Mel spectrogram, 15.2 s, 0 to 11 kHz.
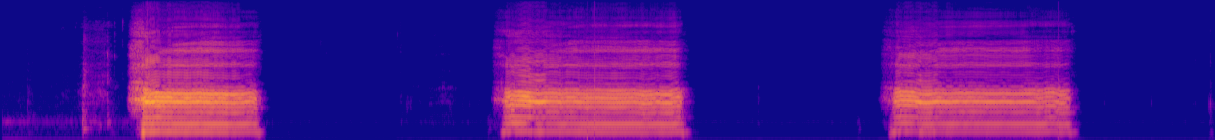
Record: {"exhalation_length": "15.2 s", "exhalation_amplitude": 32768, "exhalation_signal_mean_std_ratio": 0.51, "survey_phase": "beta (2021-08-13 to 2022-03-07)", "age": "65+", "gender": "Male", "wearing_mask": "No", "symptom_none": true, "smoker_status": "Never smoked", "respiratory_condition_asthma": false, "respiratory_condition_other": false, "recruitment_source": "Test and Trace", "submission_delay": "0 days", "covid_test_result": "Negative", "covid_test_method": "LFT"}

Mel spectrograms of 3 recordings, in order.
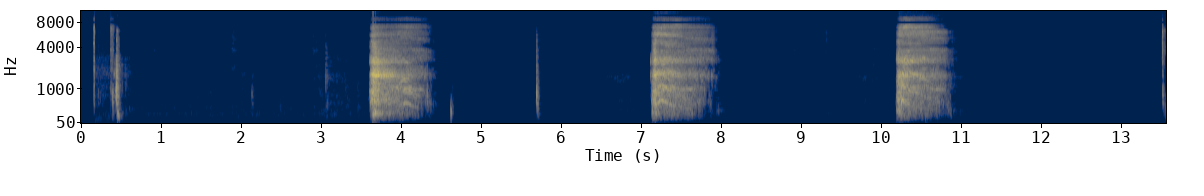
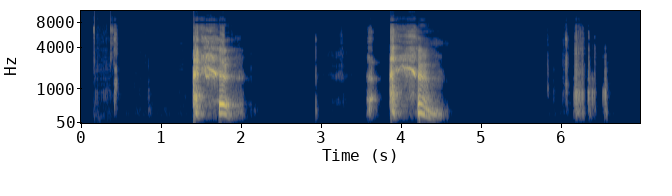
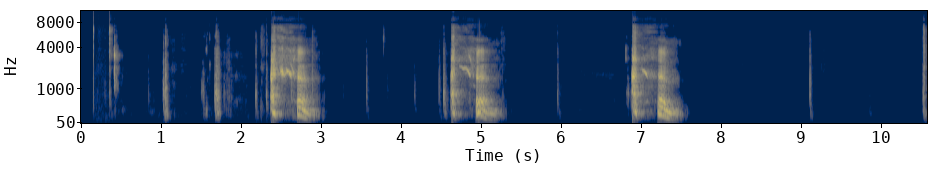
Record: {"exhalation_length": "13.6 s", "exhalation_amplitude": 32768, "exhalation_signal_mean_std_ratio": 0.23, "cough_length": "7.0 s", "cough_amplitude": 32766, "cough_signal_mean_std_ratio": 0.28, "three_cough_length": "10.6 s", "three_cough_amplitude": 32709, "three_cough_signal_mean_std_ratio": 0.27, "survey_phase": "beta (2021-08-13 to 2022-03-07)", "age": "65+", "gender": "Male", "wearing_mask": "No", "symptom_runny_or_blocked_nose": true, "symptom_abdominal_pain": true, "symptom_fatigue": true, "smoker_status": "Ex-smoker", "respiratory_condition_asthma": false, "respiratory_condition_other": false, "recruitment_source": "REACT", "submission_delay": "1 day", "covid_test_result": "Negative", "covid_test_method": "RT-qPCR", "influenza_a_test_result": "Negative", "influenza_b_test_result": "Negative"}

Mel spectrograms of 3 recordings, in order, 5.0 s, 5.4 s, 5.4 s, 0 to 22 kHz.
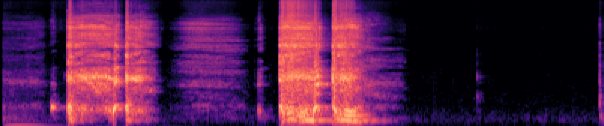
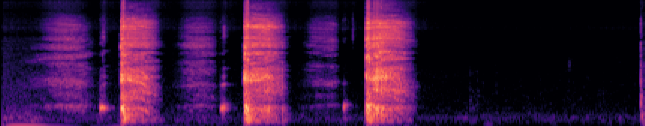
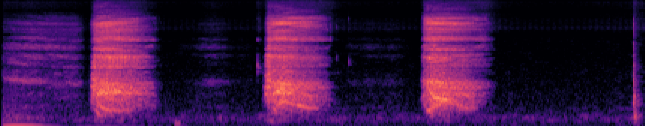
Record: {"cough_length": "5.0 s", "cough_amplitude": 32768, "cough_signal_mean_std_ratio": 0.45, "three_cough_length": "5.4 s", "three_cough_amplitude": 32768, "three_cough_signal_mean_std_ratio": 0.3, "exhalation_length": "5.4 s", "exhalation_amplitude": 19285, "exhalation_signal_mean_std_ratio": 0.41, "survey_phase": "beta (2021-08-13 to 2022-03-07)", "age": "45-64", "gender": "Female", "wearing_mask": "No", "symptom_new_continuous_cough": true, "symptom_fatigue": true, "symptom_headache": true, "symptom_other": true, "symptom_onset": "4 days", "smoker_status": "Never smoked", "respiratory_condition_asthma": false, "respiratory_condition_other": false, "recruitment_source": "Test and Trace", "submission_delay": "1 day", "covid_test_result": "Negative", "covid_test_method": "ePCR"}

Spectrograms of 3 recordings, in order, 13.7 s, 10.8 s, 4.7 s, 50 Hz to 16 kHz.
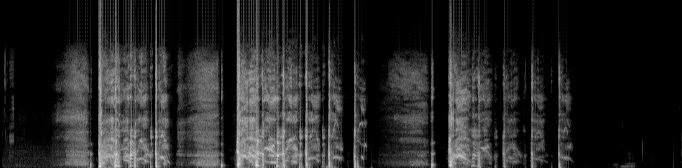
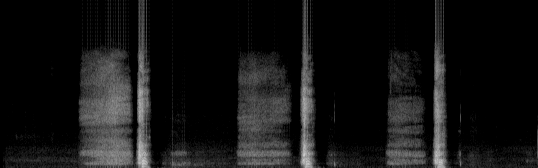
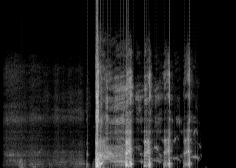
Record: {"three_cough_length": "13.7 s", "three_cough_amplitude": 32768, "three_cough_signal_mean_std_ratio": 0.34, "exhalation_length": "10.8 s", "exhalation_amplitude": 32768, "exhalation_signal_mean_std_ratio": 0.22, "cough_length": "4.7 s", "cough_amplitude": 32768, "cough_signal_mean_std_ratio": 0.29, "survey_phase": "beta (2021-08-13 to 2022-03-07)", "age": "18-44", "gender": "Male", "wearing_mask": "No", "symptom_cough_any": true, "symptom_runny_or_blocked_nose": true, "symptom_shortness_of_breath": true, "symptom_abdominal_pain": true, "symptom_fatigue": true, "symptom_headache": true, "symptom_change_to_sense_of_smell_or_taste": true, "symptom_loss_of_taste": true, "symptom_onset": "4 days", "smoker_status": "Current smoker (e-cigarettes or vapes only)", "respiratory_condition_asthma": false, "respiratory_condition_other": false, "recruitment_source": "Test and Trace", "submission_delay": "1 day", "covid_test_result": "Positive", "covid_test_method": "RT-qPCR", "covid_ct_value": 25.7, "covid_ct_gene": "ORF1ab gene"}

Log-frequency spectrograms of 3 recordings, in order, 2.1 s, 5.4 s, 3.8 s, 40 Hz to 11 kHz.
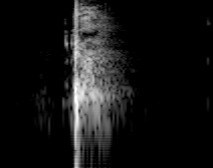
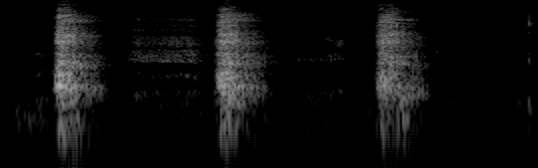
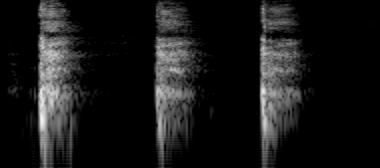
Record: {"cough_length": "2.1 s", "cough_amplitude": 32768, "cough_signal_mean_std_ratio": 0.23, "exhalation_length": "5.4 s", "exhalation_amplitude": 5157, "exhalation_signal_mean_std_ratio": 0.39, "three_cough_length": "3.8 s", "three_cough_amplitude": 27263, "three_cough_signal_mean_std_ratio": 0.31, "survey_phase": "beta (2021-08-13 to 2022-03-07)", "age": "18-44", "gender": "Male", "wearing_mask": "No", "symptom_cough_any": true, "smoker_status": "Never smoked", "respiratory_condition_asthma": false, "respiratory_condition_other": false, "recruitment_source": "Test and Trace", "submission_delay": "2 days", "covid_test_result": "Positive", "covid_test_method": "RT-qPCR", "covid_ct_value": 11.7, "covid_ct_gene": "ORF1ab gene"}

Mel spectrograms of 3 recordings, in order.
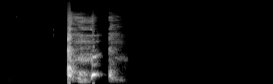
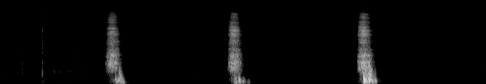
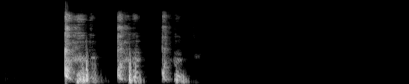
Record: {"cough_length": "2.7 s", "cough_amplitude": 32768, "cough_signal_mean_std_ratio": 0.22, "exhalation_length": "4.9 s", "exhalation_amplitude": 32525, "exhalation_signal_mean_std_ratio": 0.2, "three_cough_length": "4.1 s", "three_cough_amplitude": 32768, "three_cough_signal_mean_std_ratio": 0.27, "survey_phase": "beta (2021-08-13 to 2022-03-07)", "age": "18-44", "gender": "Female", "wearing_mask": "No", "symptom_runny_or_blocked_nose": true, "symptom_sore_throat": true, "symptom_other": true, "smoker_status": "Never smoked", "respiratory_condition_asthma": false, "respiratory_condition_other": false, "recruitment_source": "Test and Trace", "submission_delay": "2 days", "covid_test_result": "Positive", "covid_test_method": "RT-qPCR", "covid_ct_value": 22.2, "covid_ct_gene": "ORF1ab gene", "covid_ct_mean": 22.4, "covid_viral_load": "46000 copies/ml", "covid_viral_load_category": "Low viral load (10K-1M copies/ml)"}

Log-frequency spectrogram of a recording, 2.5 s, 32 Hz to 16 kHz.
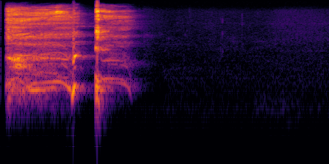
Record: {"cough_length": "2.5 s", "cough_amplitude": 32768, "cough_signal_mean_std_ratio": 0.36, "survey_phase": "beta (2021-08-13 to 2022-03-07)", "age": "45-64", "gender": "Female", "wearing_mask": "No", "symptom_cough_any": true, "symptom_new_continuous_cough": true, "symptom_runny_or_blocked_nose": true, "symptom_shortness_of_breath": true, "symptom_sore_throat": true, "symptom_fatigue": true, "symptom_fever_high_temperature": true, "symptom_headache": true, "symptom_change_to_sense_of_smell_or_taste": true, "symptom_onset": "4 days", "smoker_status": "Ex-smoker", "respiratory_condition_asthma": false, "respiratory_condition_other": false, "recruitment_source": "Test and Trace", "submission_delay": "1 day", "covid_test_result": "Positive", "covid_test_method": "RT-qPCR", "covid_ct_value": 12.1, "covid_ct_gene": "ORF1ab gene"}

